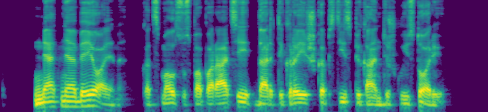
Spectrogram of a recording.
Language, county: Lithuanian, Kaunas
